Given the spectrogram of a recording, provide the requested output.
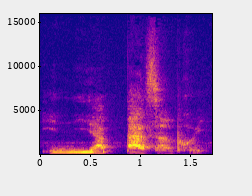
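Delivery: hushed narrator whisper. A narrator's reading. Narrator in the silent attic, whispering. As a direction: breathe it into the silence.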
